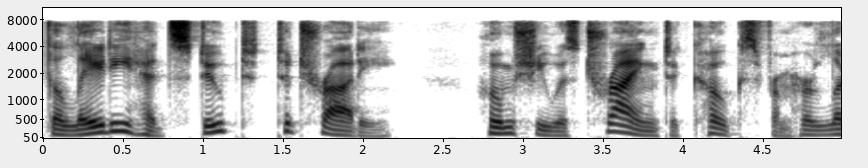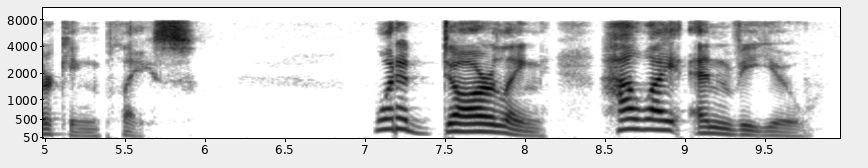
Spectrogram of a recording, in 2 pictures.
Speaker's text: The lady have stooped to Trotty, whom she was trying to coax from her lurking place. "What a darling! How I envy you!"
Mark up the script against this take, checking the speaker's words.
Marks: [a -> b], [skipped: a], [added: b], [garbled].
The lady [have -> had] stooped to Trotty, whom she was trying to coax from her lurking place. "What a darling! How I envy you!"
